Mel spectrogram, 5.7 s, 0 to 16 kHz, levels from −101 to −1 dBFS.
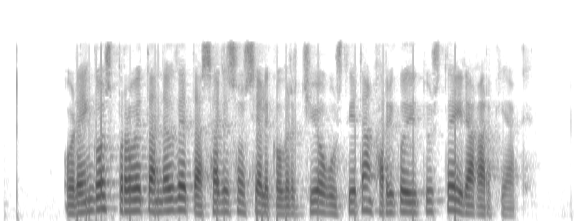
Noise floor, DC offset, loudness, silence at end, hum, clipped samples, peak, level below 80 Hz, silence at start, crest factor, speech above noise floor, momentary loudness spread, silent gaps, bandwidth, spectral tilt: -70 dBFS; under 0.1%; -39 LUFS; 0.6 s; none; under 0.1%; -22 dBFS; -72 dBFS; 0.65 s; 18 dB; 32 dB; 9 LU; none; 7.6 kHz; -5 dB/octave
